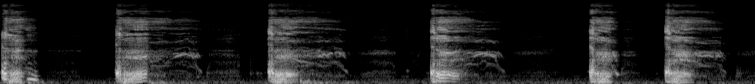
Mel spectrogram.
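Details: Productive cough after a night up coughing, with chest heaviness and headache: six forceful coughs, several ending in a gurgly throat-clearing tail, bringing up stubborn sticky phlegm.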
